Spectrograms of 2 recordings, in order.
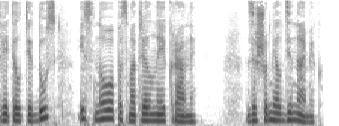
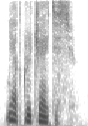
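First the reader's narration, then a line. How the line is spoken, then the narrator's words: Muffled mutter over speakers. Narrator (Russian): глухо пробормотало в динамиках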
